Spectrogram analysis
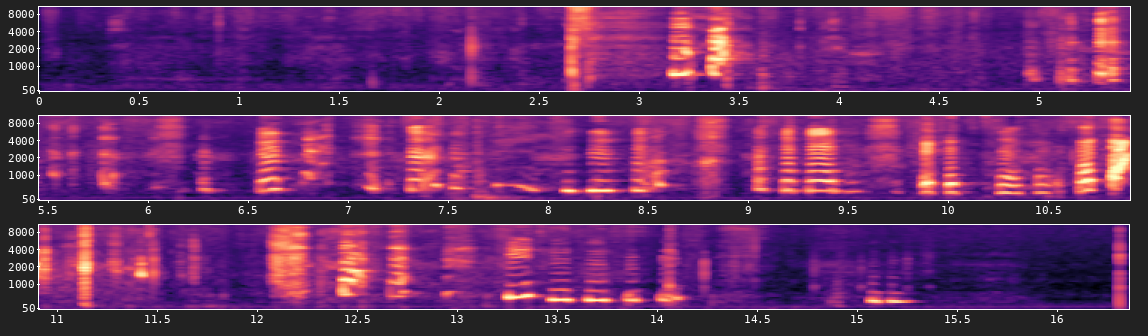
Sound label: Child Tickle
